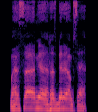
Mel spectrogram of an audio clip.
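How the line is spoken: Somewhat rude reply. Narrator (Russian): немного грубо ответил воин

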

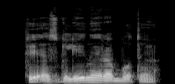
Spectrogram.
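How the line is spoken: Snorting chuckle. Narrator (Russian): хмыкнул Филин

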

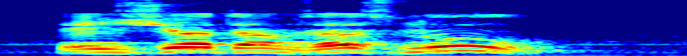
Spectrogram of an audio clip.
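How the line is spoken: Sudden shout. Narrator (Russian): неожиданно крикнул отец

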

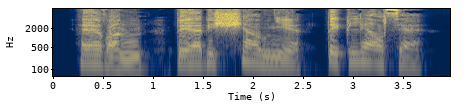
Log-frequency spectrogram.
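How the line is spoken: Shouting. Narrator (Russian): кричала Фенелла

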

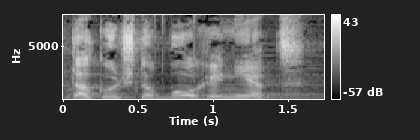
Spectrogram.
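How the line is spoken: Laughing while speaking. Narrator (Russian): продолжала Иловайская, тоже засмеявшись

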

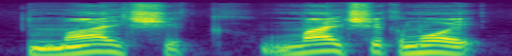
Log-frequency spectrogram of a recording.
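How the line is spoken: Quavering, tearful. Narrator (Russian): выговорил он дребезжащим голосом, и его запавшие глаза наполнились слезами

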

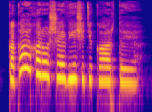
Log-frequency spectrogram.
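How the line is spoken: Sighing. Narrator (Russian): вздохнула Алена

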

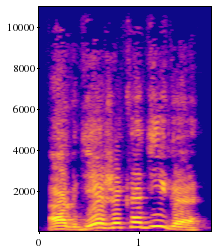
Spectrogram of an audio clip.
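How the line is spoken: Alarmed shouting. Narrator (Russian): закричали встревоженные царевны

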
